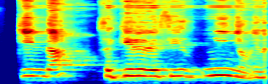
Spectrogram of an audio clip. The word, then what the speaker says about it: Kinder: O sea, kinder en alemán, o sea, no se dice kinder, o sea, la terminación ER en alemán se pronuncia, o sea, es kinda, se quiere decir niño en alemán.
